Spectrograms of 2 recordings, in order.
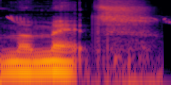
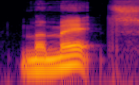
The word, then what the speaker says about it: Mametz: Mametz, or Mamet to the locals, they pronounce it both ways there, and having asked many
